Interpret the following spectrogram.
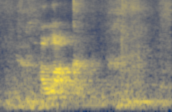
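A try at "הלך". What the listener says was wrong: No, not a hard at the beginning. It's a halak.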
